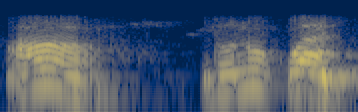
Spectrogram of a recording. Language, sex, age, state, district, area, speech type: Assamese, female, 30-45, Assam, Tinsukia, urban, conversation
